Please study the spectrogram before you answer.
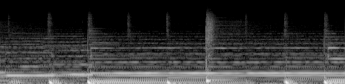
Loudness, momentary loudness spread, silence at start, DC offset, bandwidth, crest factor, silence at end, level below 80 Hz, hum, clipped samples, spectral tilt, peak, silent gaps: -18 LUFS; 6 LU; 0 s; under 0.1%; 11 kHz; 16 dB; 0 s; -22 dBFS; none; under 0.1%; -8 dB/octave; 0 dBFS; none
